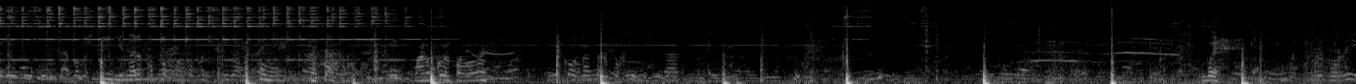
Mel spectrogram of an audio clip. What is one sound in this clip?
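A wooden pole thuds repeatedly against packed earth.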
